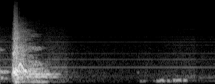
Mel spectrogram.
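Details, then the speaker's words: Simulated controlled cough in a nursing demonstration: sitting upright, deep breath in, then a sharp, forceful cough, done twice to loosen and expel mucus; the exercise is for elderly and post-operative patients. "In this exercise we follow the techniques are sit upright, inhale deeply and cuff twice. First cup is loosen the mucus. Second cup is expel the mucus."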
